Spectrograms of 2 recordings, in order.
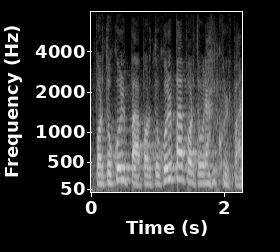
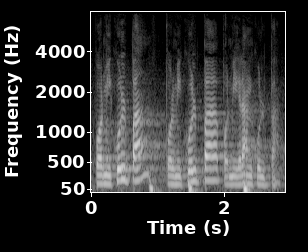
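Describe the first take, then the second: First: Imitated confession slip, "tu" for "mi"; mock penitential recitation. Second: Slow liturgical recital of "Por mi culpa"; penitential recitation. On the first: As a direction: chant the botched confession in three even beats. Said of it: "si estaba medio dormido, decías". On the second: Retold or imitated. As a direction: recite the confession in measured, drawn-out phrases. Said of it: "llega el momento que dices".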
